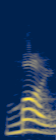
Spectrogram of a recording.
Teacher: Note que a letra E representa uma semivogal, pois tem o som de I e está apoiada em uma vogal poderosa, que é o A, e na mesma sílaba.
